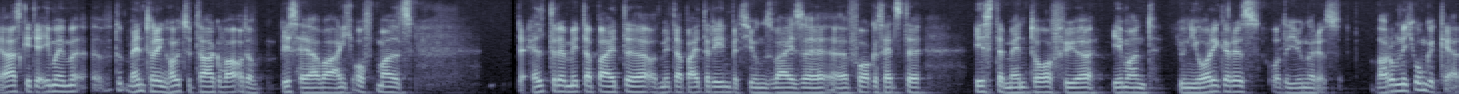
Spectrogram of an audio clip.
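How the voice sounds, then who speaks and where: Fairly quick delivery in an unremarkable speaking voice, intonation fairly even. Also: man. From Switzerland. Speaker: marketing director. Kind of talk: interview.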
